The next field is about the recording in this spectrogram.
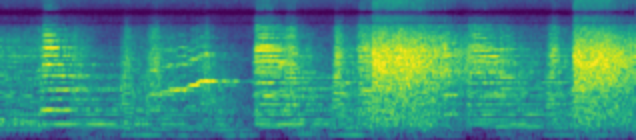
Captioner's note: gunshots banging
